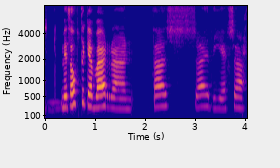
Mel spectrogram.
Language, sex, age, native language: Icelandic, female, 12, Icelandic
